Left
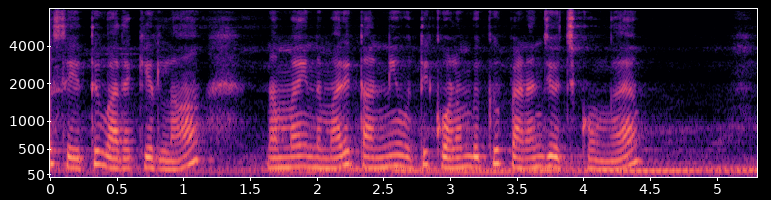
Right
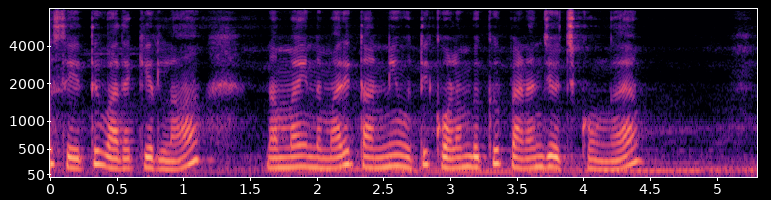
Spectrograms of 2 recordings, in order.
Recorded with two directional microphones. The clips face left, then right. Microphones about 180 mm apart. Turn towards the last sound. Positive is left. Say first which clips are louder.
# right 3 dB
turn(degrees=-30)  # may be behind; listen again after turning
